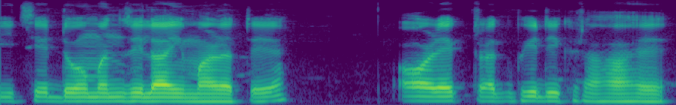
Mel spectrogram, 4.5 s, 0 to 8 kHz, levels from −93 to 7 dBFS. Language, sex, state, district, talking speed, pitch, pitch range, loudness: Hindi, male, Assam, Sonitpur, 160 wpm, 120 Hz, 110-125 Hz, -18 LUFS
